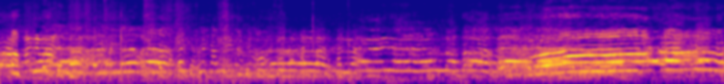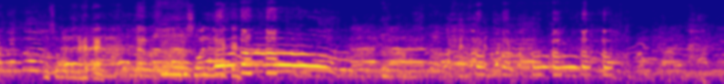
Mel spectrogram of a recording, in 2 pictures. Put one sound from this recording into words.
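A crowd of men chants and shouts loudly outdoors.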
